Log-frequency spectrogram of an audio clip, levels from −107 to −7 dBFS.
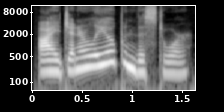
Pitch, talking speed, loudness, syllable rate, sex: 225 Hz, 185 wpm, -18 LUFS, 7.3 syllables/s, female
